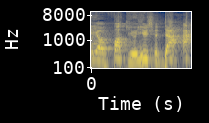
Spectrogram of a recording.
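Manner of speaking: very high, hostile, angry outburst. Quoting an angry person telling someone to die: imitating an angry person.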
